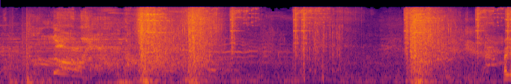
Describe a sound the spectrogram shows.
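Blades slash and hit zombies with heavy impacts.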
